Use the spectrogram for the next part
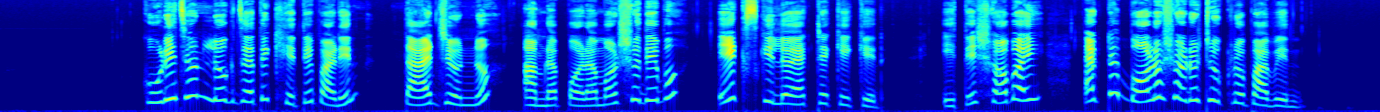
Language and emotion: Bengali, happy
